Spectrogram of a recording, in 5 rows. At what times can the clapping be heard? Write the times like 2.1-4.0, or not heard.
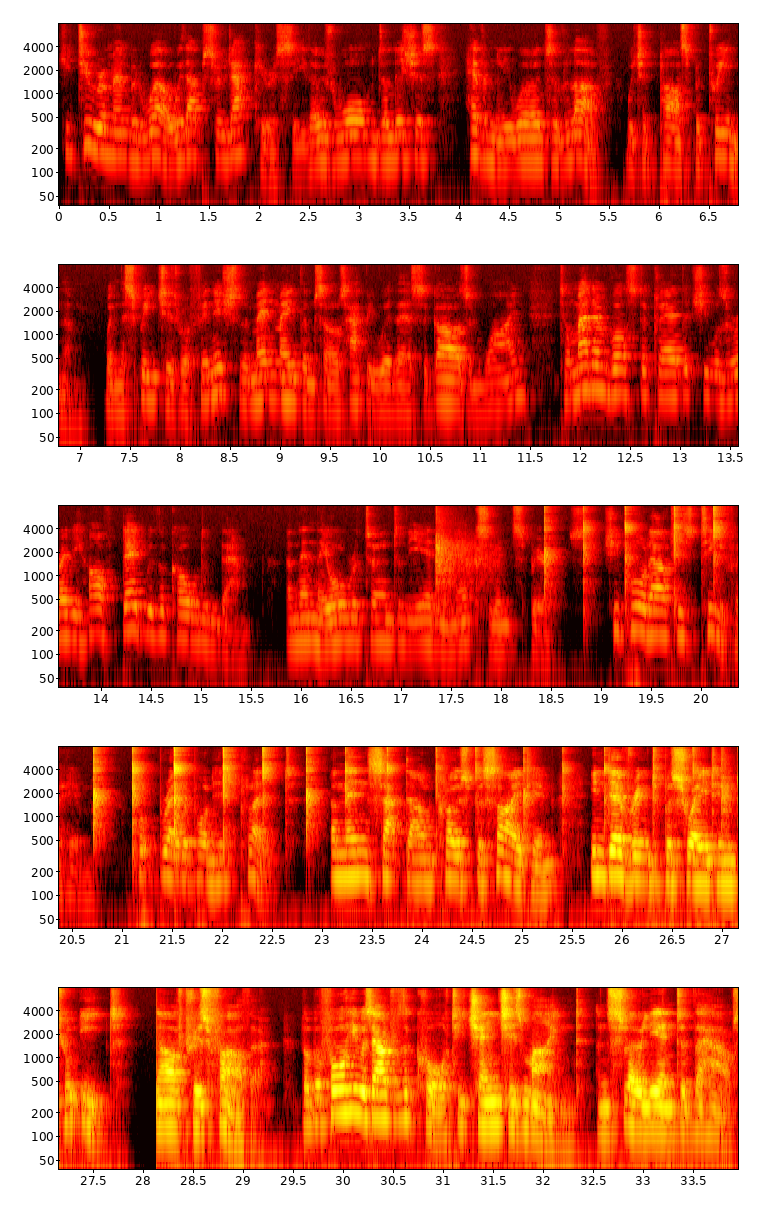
17.4-27.1.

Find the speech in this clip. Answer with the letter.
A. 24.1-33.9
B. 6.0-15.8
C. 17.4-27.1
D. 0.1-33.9
D.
